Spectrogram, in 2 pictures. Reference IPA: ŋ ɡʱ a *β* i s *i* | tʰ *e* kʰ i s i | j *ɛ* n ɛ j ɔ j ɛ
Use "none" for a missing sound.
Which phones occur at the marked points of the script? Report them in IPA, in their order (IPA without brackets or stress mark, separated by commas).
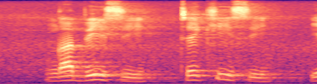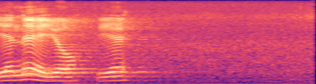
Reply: b, i, e, ɛ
